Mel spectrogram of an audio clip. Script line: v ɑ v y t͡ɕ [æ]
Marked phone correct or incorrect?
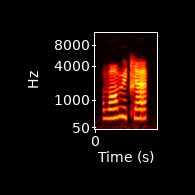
correct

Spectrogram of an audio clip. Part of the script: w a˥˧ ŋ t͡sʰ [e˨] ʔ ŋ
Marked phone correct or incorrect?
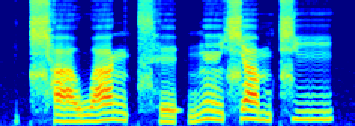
correct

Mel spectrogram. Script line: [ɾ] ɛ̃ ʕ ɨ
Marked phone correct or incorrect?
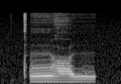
incorrect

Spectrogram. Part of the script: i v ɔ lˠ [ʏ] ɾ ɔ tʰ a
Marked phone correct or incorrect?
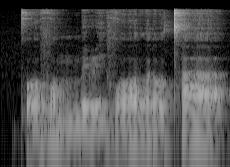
correct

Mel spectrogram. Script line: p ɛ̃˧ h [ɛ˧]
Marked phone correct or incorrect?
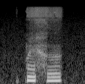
incorrect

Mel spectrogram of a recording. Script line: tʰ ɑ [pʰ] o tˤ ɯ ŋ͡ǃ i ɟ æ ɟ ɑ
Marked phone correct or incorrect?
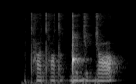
incorrect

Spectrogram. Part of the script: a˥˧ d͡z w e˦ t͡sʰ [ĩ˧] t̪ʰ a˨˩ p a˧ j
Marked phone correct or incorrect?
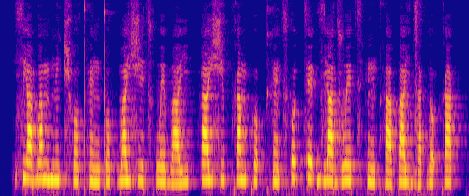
incorrect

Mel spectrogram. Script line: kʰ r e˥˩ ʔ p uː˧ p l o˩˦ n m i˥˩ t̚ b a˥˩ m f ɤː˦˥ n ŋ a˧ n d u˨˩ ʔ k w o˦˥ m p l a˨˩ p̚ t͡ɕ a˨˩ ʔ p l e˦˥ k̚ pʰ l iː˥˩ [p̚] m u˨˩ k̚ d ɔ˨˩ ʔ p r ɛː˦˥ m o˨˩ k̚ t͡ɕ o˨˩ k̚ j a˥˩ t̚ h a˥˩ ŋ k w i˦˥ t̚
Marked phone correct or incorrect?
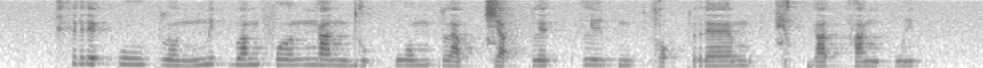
correct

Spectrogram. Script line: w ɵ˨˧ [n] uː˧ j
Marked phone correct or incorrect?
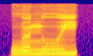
correct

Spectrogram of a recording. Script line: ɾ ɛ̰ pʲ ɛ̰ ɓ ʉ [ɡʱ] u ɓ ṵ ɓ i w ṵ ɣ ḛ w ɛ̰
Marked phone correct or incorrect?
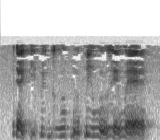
correct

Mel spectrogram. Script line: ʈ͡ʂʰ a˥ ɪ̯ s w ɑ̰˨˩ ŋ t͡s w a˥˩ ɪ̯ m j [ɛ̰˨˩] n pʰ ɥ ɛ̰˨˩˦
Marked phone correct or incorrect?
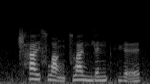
incorrect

